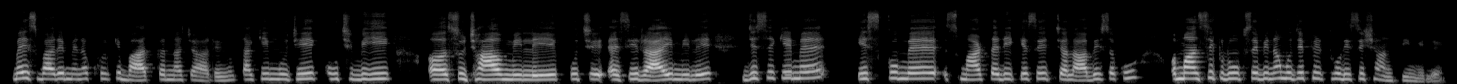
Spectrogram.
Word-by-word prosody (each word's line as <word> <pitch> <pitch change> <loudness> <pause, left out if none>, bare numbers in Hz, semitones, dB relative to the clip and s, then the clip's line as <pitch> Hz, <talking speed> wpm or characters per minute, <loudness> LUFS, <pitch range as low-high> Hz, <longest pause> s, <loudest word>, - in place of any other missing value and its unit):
मैं 275 +2 +3
इस 270 -2 -5
बारे 255 +1 +3
में 250 -1 -4
ना 255 - -4
खुल 255 - -7
के 275 - -4
बात 190 -3 +1
करना 220 -2 -4
चाह 205 -4 -6
रही 180 +1 -8
हूँ 195 +3 -9
ताकि 230 +3 -4
मुझे 245 +1 -1
कुछ 255 0 -5
भी 250 +3 0 0.4
अ, 230 0 +6
सुझाव 230 -1 +5
मिले, 220 0 +4
कुछ 245 0 -5
ऐसी 225 +1 0
राय 210 +2 +6
मिले 230 +1 +1 0.4
जिससे 280 +2 -2
कि 295 +1 -3
मैं, 285 +3 0 0.4
इसको 280 +2 -2
मैं 265 0 +3
स्मार्ट 230 -1 -1
तरीके 245 +1 -1
से 265 +2 -4
चला 210 -5 +2
भी 240 +6 -3
सकूँ 265 +5 -5 0.4
और 250 - +4
मानसिक 270 +1 +4
रूप 265 0 +1
से 275 - 0
भी 265 +1 -1
ना 275 +2 -1
मुझे 275 -1 0
फिर 280 -2 -4
थोड़ी-सी 255 0 -3
शांति 185 -8 -9
मिले। 140 -3 -13
245 Hz, 185 wpm, -24 LUFS, 225-265 Hz, 0.4 s, अ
